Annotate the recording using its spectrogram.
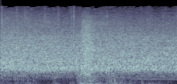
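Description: A body slams hard onto a wrestling mat with a thud.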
